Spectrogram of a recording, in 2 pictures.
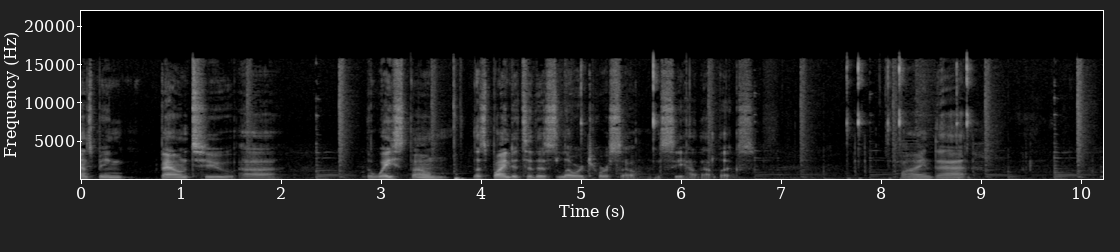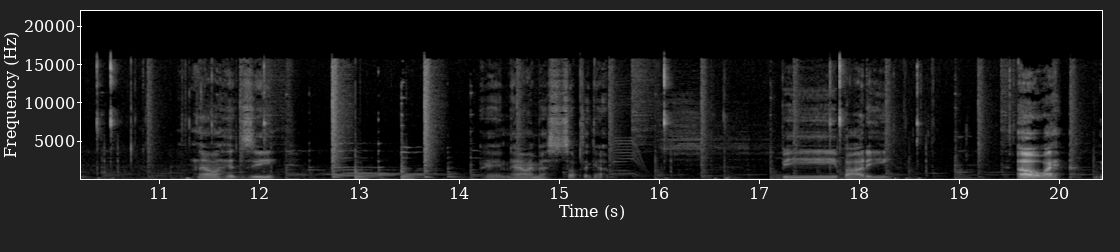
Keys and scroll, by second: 3.7 g, 11.2 z, 16.5 b, 18.3 g.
